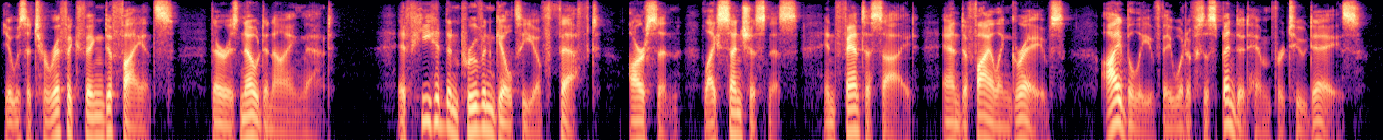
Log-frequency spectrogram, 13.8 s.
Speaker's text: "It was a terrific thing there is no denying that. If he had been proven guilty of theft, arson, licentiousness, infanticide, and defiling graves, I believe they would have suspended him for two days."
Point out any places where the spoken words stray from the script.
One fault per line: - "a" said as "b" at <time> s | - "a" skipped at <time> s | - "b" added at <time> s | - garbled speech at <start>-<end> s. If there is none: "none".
- "defiance" added at 1.0 s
